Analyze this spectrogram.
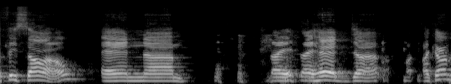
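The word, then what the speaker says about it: Fèis Ìle: How do you pronounce it, Bill? Is it the Fishar or Fisile? So it was a Fisile, and they had I can't remember if Jim McKeown was there at the time.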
